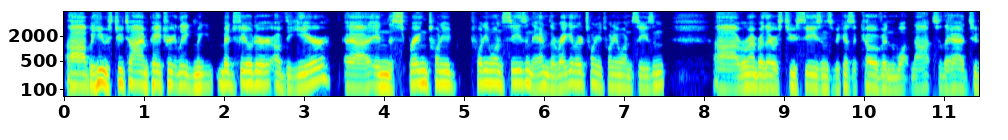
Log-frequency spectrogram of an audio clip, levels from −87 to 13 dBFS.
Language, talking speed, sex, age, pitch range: English, 195 wpm, male, 30-49, 110-130 Hz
